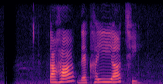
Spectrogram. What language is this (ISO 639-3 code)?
ben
